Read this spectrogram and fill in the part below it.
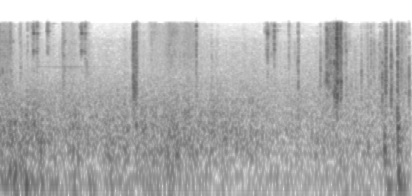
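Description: A shotgun clacks as it is lifted and handled.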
